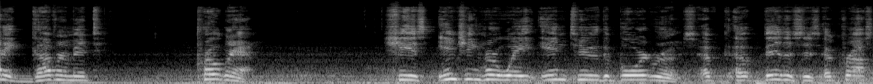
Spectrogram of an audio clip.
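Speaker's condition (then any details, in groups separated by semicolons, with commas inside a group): No condition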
